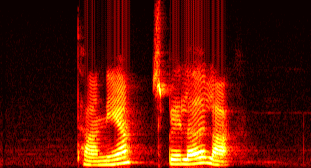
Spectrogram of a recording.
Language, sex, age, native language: Icelandic, female, 40-49, Icelandic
